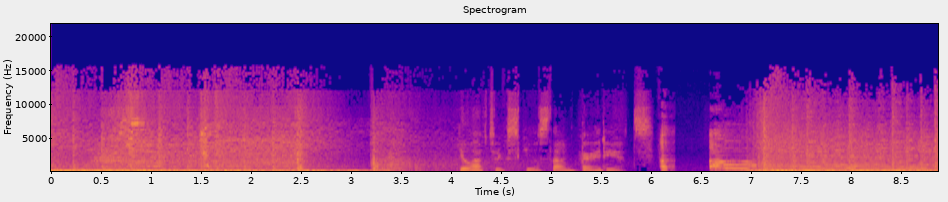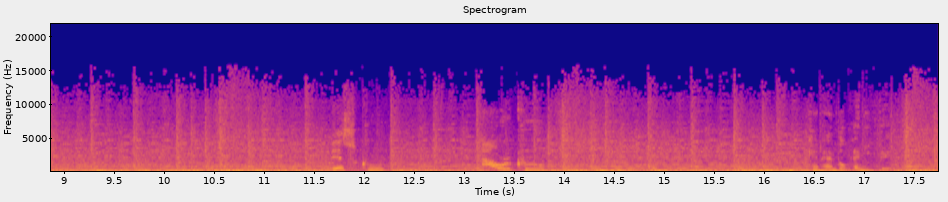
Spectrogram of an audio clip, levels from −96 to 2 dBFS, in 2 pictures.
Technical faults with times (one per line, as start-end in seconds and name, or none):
0.00-6.00 adaptive stream starting at a low bitrate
